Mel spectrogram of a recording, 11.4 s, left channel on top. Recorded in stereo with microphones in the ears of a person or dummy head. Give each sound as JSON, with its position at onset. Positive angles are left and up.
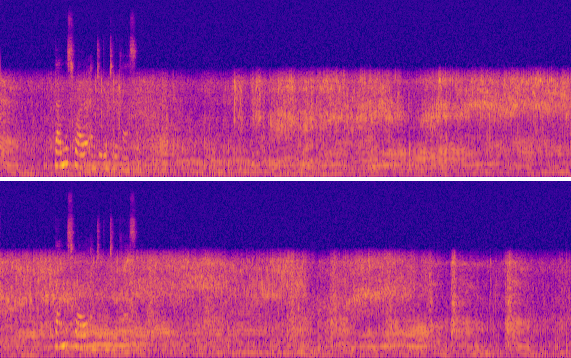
{"t": 1.1, "sound": "a woman speaking", "side_deg": 15, "distance_m": 0.6}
